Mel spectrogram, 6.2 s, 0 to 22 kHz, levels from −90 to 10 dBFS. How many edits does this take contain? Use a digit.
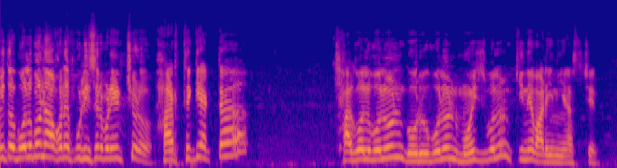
1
